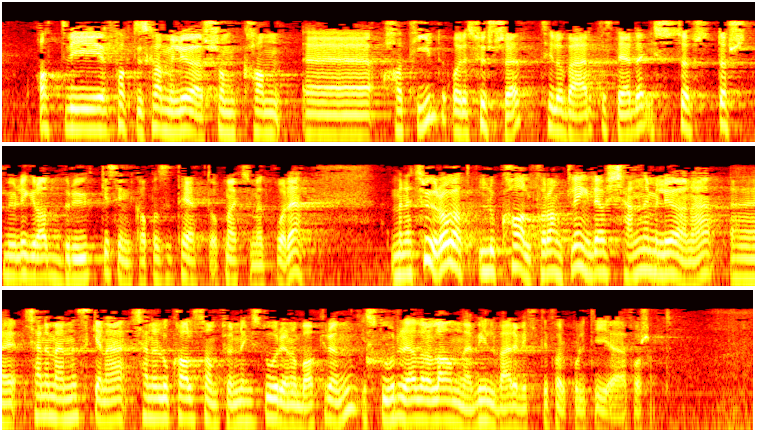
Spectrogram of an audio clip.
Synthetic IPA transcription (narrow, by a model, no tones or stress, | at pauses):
ʔɑt̪ʋɪfɑkt̪ɪskhɑɾmɪljøːəʂɔmkʰɑn | hɑːt̪ʰiːd̪ɔɾɛsʉʂəɾt̪ʰɪlɔʋæːɾət̪ʰɪlst̪eːd̪əʔɪst̪œʂt̪œʂtmʉːlɪəɡɾɑːd̪bɾʉːkəsɪnkʰɑpɑsɪt̪ʰeːt̪ʰɔ̰ɔpmæɾksɔmheːt̪̚pʰɔd̪ɛ | mɛnjæɡt̪ʰɾʉːɾoːɡəɑt̪lʊkʰɑːlfɔɾɑŋklɪŋd̪ɛɔçɛnːəmɪljøːənə | çɛnːəmɛnːəskənəçɛnːəlʊkʰɑːlsɑmfʉnːəhɪst̪uːɾɪənɔbɑːk̚ɡɾʉnn̩ɪst̪uːɾəd̪eːləɾɑʋlɑnːəʋɪlʋæːɾəʋɪkt̪ɪfɔɾpʰʊlɪt̪ʰiːə̰fɔʂɑ̰t̪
